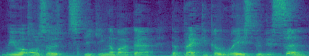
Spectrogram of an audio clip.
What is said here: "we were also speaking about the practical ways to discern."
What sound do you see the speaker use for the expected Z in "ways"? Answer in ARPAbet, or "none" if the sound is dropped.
S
